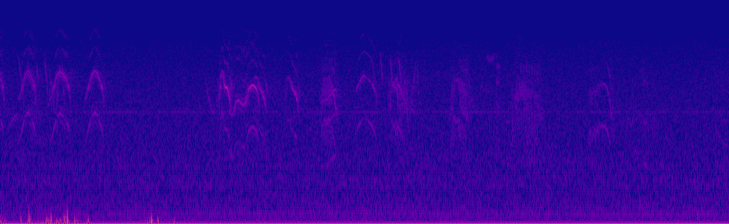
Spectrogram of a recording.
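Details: Rose-ringed parakeets breeding in summer, nesting in holes of old railway bridges; repeated loud, shrill arched screeches, several at once, with low knocking sounds near the start.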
